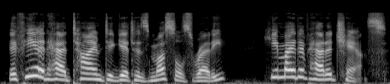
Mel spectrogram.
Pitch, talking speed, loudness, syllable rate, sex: 230 Hz, 245 wpm, -16 LUFS, 5.4 syllables/s, female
